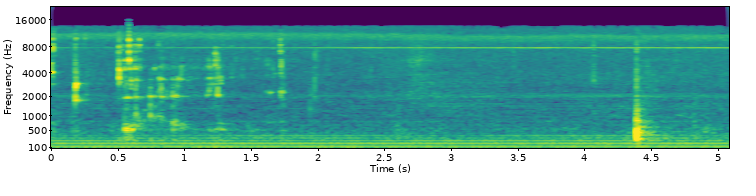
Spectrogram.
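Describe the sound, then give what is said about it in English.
Water is poured in a thin trickle from a beaker into a narrow glass test tube, with faint splashy bursts early on, then a single small clink, all over a steady low electrical hum. “I have water in this beaker, and I'm going to pour it into this test tube.”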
